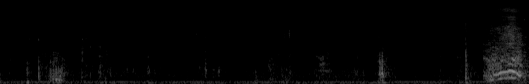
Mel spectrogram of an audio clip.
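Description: Faint rustling and light clicks of cross-stitch fabric, pattern papers and cards being handled, with a few soft knocks. Near the end comes a short voiced sound whose pitch rises and falls.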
